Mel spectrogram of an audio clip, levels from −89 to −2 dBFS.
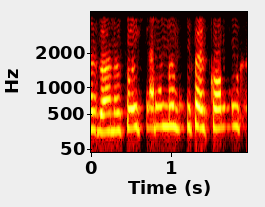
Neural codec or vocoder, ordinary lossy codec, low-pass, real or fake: codec, 16 kHz, 8 kbps, FunCodec, trained on Chinese and English, 25 frames a second; none; 3.6 kHz; fake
